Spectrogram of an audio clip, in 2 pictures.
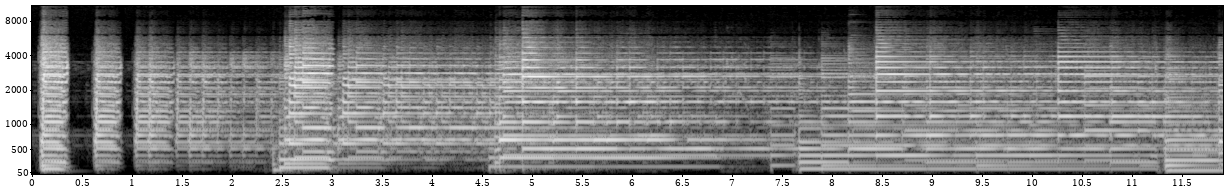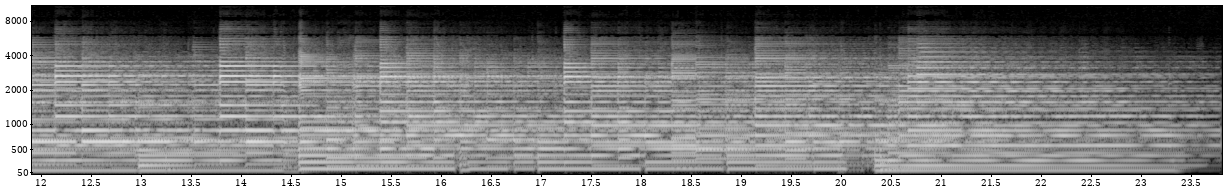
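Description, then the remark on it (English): An effected electric guitar with its tone control turned up a bit plays sustained, shimmering chords with a bright, slightly distorted tone and chorus-like wobble, opening with a few sharp plucks before ringing steadily and loudly, with no voices. “We turn the tone control up a bit.”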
